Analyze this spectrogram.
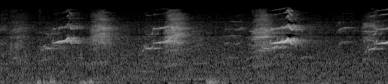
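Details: Gold Coast rainbow lorikeet calls captured on a Canon SX50: grating, high screeches repeated roughly once a second, the strongest burst near the end, with faint low knocks early on.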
